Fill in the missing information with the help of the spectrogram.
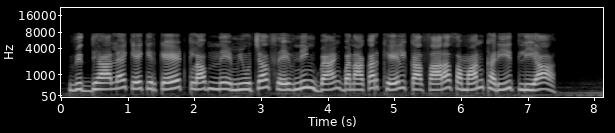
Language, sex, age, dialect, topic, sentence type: Hindi, female, 18-24, Garhwali, banking, statement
